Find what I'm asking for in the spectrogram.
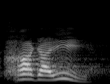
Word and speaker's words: Haggai: If you want to hear the literal Hebrew pronunciation is Haggai.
